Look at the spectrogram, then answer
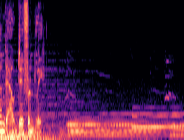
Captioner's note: birds squawking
